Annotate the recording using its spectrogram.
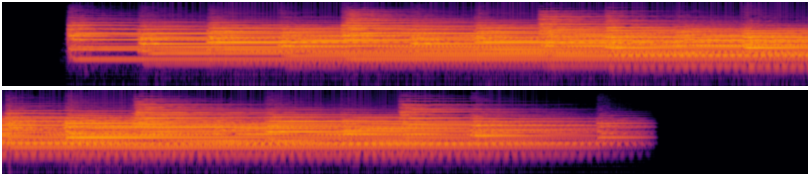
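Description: Bells ringing in a peal, a new bell struck about every half second so that the tones overlap and ring on, fading away near the end.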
